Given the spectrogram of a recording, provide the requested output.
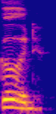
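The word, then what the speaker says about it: Golode: his surname is literally it's spelled g o l o d e yeah but it's just pronounced good yeah and everyone's like oh do you have a surname and he's like yeah good and they're like we're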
